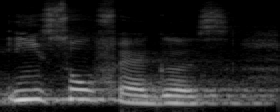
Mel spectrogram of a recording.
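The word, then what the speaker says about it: oesophagus: After passing through the ईसोफेगस। जो ये ओ है ये साइलेंट है, ये ईसोफेगस से क्या होता है, ट्रांसफ़र होके जाता है।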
